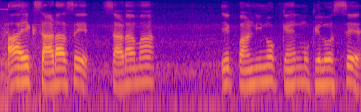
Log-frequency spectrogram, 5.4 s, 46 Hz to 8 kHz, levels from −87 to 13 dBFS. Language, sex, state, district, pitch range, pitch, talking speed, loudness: Gujarati, male, Gujarat, Valsad, 165-185 Hz, 170 Hz, 110 wpm, -16 LUFS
